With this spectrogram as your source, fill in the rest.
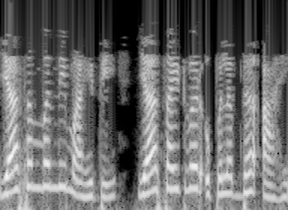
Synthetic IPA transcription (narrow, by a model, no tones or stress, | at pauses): jasəmbənd̪ʱiːmaɦit̪iː | jasaiʈʋəɾupələb̚d̪ʱəʔaɦe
